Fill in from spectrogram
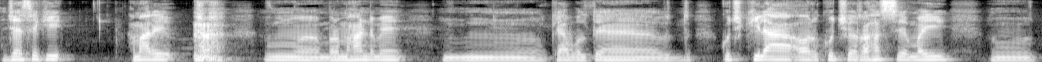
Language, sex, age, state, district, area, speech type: Hindi, male, 30-45, Uttar Pradesh, Chandauli, urban, spontaneous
